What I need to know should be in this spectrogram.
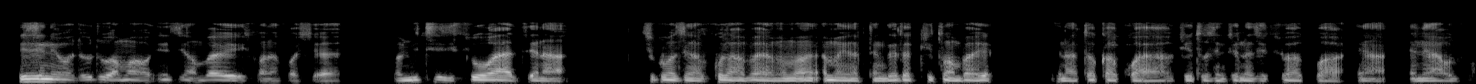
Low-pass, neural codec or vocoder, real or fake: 7.2 kHz; vocoder, 44.1 kHz, 128 mel bands every 512 samples, BigVGAN v2; fake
